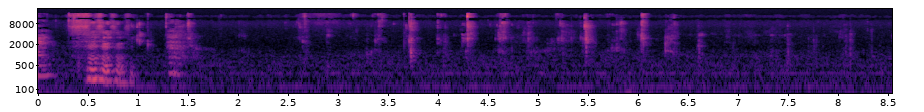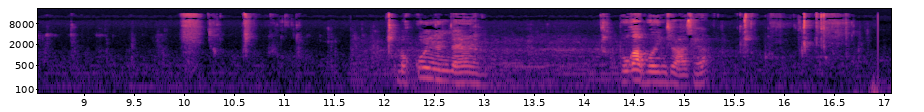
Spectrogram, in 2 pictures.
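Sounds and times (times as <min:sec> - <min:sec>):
low steady hum: 0:00.0 - 0:17.0
person chewing food: 0:01.0 - 0:11.7, 0:15.4 - 0:17.0.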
